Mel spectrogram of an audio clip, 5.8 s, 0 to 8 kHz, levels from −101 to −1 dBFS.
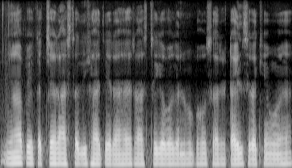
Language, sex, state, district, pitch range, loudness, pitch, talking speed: Hindi, male, Punjab, Kapurthala, 85-90 Hz, -18 LUFS, 90 Hz, 185 wpm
